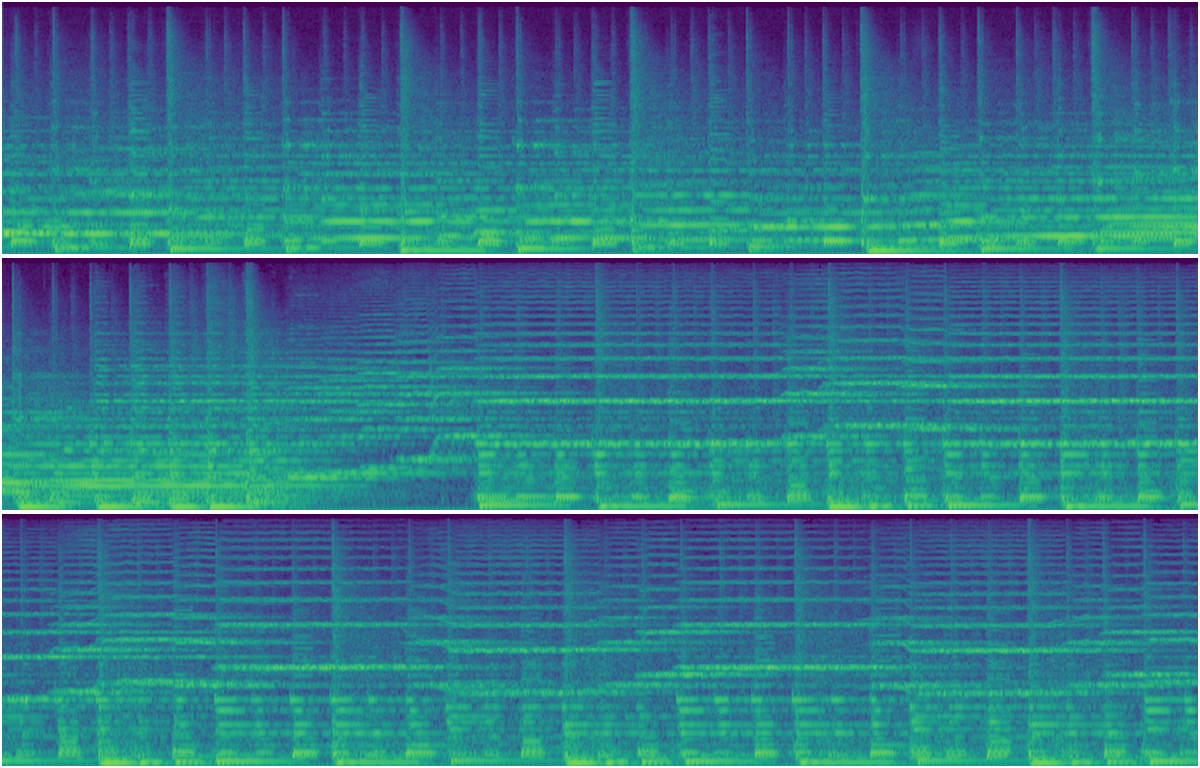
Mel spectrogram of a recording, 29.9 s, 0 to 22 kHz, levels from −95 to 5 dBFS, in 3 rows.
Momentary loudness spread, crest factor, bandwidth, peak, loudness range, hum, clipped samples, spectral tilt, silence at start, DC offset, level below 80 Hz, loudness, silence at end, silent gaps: 5 LU; 16 dB; 20 kHz; -6 dBFS; 3 LU; none; under 0.1%; -5 dB/octave; 0 s; 0.4%; -30 dBFS; -22 LUFS; 0 s; none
